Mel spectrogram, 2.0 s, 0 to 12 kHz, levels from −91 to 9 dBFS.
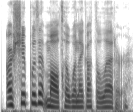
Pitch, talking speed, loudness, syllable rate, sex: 190 Hz, 300 wpm, -16 LUFS, 6.7 syllables/s, female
